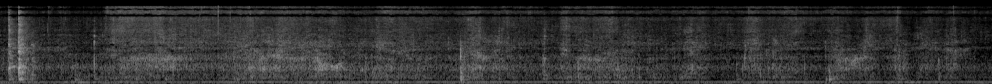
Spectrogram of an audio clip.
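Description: Chicken pieces in curd and tomato masala frying on high heat in a pressure cooker, sizzling while a spatula stirs and scrapes them around the pan. A sharp knock comes just after the start.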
